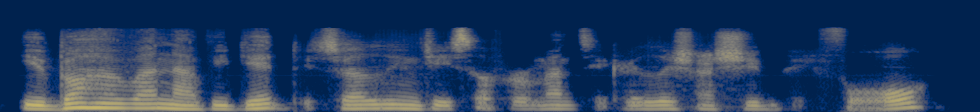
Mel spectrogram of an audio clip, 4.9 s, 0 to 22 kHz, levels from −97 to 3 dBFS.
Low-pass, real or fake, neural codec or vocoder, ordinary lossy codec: none; fake; codec, 16 kHz, 0.5 kbps, X-Codec, HuBERT features, trained on LibriSpeech; none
